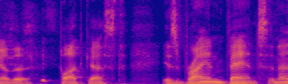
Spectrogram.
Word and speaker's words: Vance: would probably get that better because they're like, Rance? Dance? I'm like, Vance.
